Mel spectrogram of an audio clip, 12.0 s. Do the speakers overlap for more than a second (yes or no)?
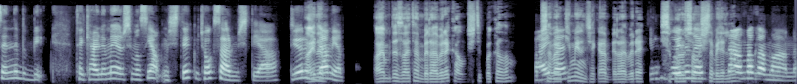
yes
